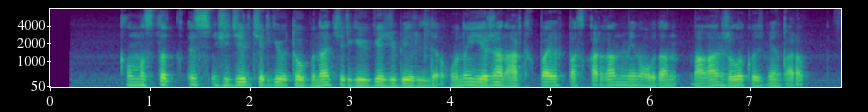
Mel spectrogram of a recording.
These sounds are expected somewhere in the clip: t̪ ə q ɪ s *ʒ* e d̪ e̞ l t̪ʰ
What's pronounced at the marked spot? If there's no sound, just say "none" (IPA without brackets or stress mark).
ʒ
